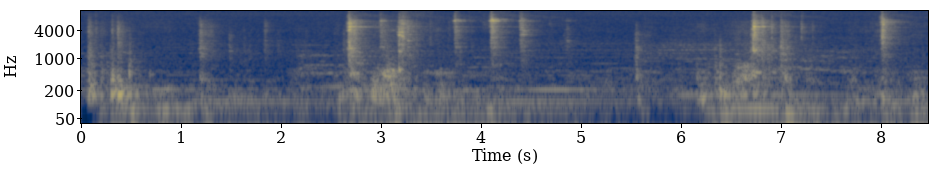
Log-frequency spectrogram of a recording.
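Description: Metal clanks and knocks as parts are handled inside a Brunswick A2 pinsetter: a string of sharp strikes, the loudest around three seconds in and again near the end, over a low rumble.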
